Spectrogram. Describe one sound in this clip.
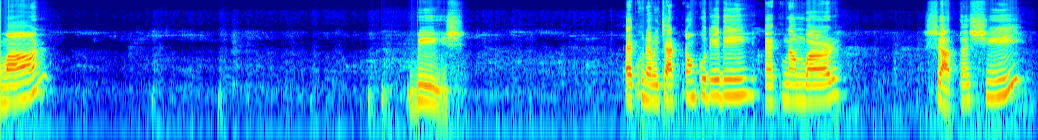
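A woman speaks calmly and clearly, in short phrases with pauses.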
